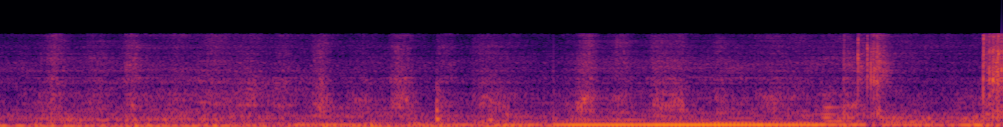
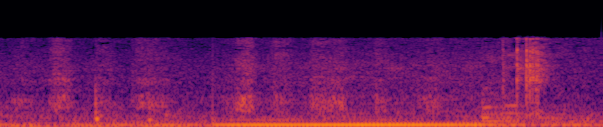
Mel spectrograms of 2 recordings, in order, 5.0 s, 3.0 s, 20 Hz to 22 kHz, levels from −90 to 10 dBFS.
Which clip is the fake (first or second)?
first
